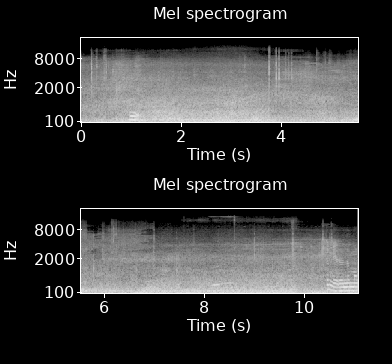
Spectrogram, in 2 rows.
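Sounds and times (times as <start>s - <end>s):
vehicle engine and road noise: 0.0s - 11.0s.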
